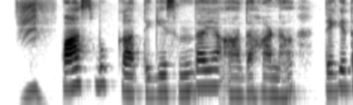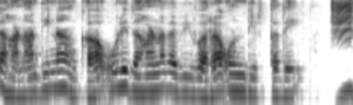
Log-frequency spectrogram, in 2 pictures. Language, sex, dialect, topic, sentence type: Kannada, female, Coastal/Dakshin, banking, statement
